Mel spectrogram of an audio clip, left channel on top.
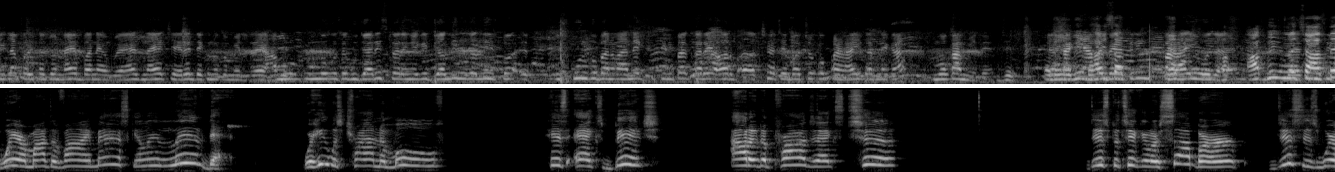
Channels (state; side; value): different; both; correlation 0.00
